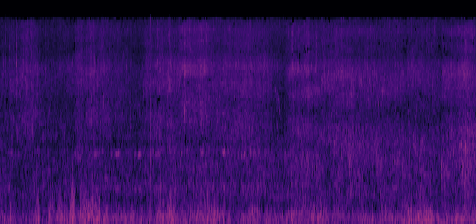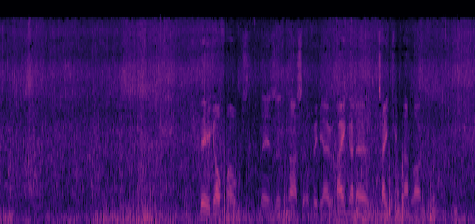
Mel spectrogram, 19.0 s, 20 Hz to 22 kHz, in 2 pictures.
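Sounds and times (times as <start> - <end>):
small waves lapping at shore: 0.0 - 19.0
wind buffeting microphone: 0.0 - 19.0.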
